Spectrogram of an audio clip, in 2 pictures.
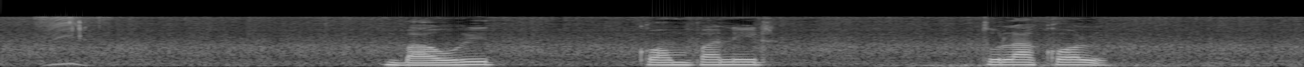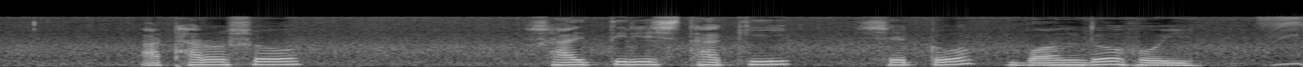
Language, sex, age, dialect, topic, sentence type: Bengali, male, 18-24, Rajbangshi, agriculture, statement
